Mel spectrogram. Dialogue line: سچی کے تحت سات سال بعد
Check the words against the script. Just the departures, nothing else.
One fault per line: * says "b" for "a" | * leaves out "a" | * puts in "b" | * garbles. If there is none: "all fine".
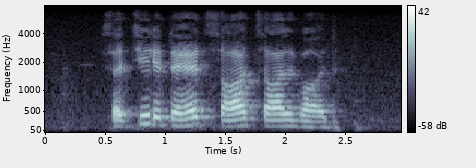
all fine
